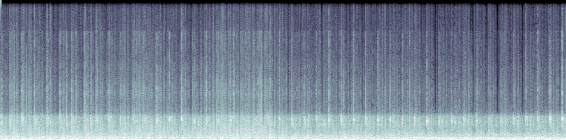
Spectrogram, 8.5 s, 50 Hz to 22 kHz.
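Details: 2007 Chevy Silverado 5.3L LH6 aluminum-block AFM/DOD V8, running on an engine stand with a borrowed harness, idling around 644 rpm: light, fast, even top-end ticking over the idle, owner suspects a lifter tick (hopes not rod knock).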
